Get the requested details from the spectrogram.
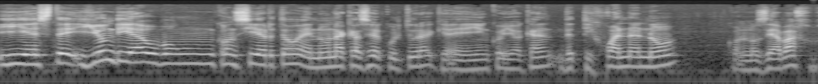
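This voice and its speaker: A man with a high pitch talks at a moderate pace, using lively intonation. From Mexico City. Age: young. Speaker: rock musician. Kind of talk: casual interview chat.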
